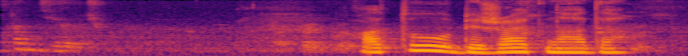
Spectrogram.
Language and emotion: Russian, sad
